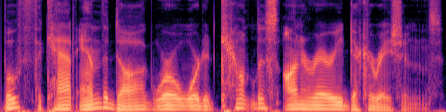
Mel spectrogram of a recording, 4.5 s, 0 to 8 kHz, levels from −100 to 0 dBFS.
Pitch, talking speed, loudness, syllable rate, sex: 95 Hz, 150 wpm, -18 LUFS, 4.8 syllables/s, male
